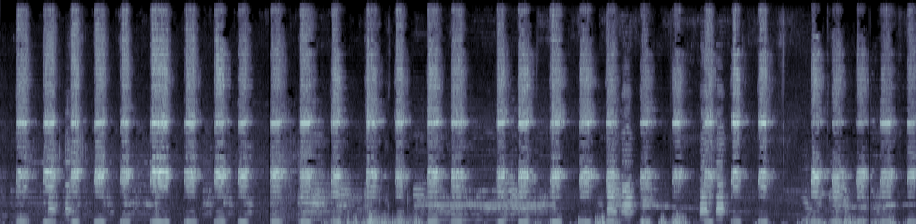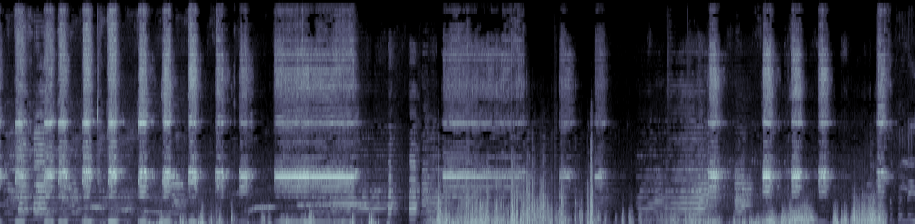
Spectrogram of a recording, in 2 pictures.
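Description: Car horn tooted in a long run of short, evenly spaced beeps, about two to three a second, stopping about three-quarters of the way through. A few seconds of loud rushing noise follow.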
